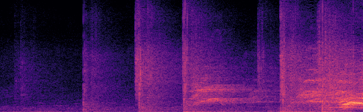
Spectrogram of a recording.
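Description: Bamboo swords clack sharply together.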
